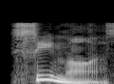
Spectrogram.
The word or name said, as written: cmos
